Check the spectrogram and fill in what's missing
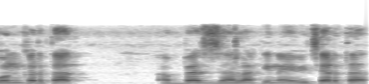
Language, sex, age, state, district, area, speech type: Marathi, male, 18-30, Maharashtra, Amravati, rural, spontaneous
